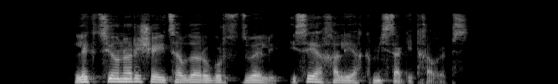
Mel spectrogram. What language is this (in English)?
Georgian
